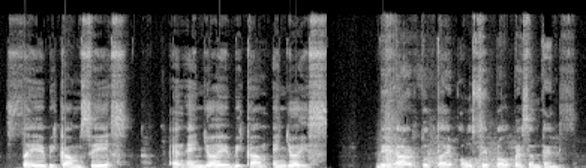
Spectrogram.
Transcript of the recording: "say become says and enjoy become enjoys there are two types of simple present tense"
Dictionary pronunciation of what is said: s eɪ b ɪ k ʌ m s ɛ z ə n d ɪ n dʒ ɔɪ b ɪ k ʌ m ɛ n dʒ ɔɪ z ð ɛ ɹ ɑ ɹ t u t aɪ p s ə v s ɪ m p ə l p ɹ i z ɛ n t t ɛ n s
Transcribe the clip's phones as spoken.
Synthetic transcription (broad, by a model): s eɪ b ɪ k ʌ m s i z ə n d ɪ n dʒ ɔɪ b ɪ k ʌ m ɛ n dʒ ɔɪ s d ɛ ɑ ɹ t u t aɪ p ə w s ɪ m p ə l p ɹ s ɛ n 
